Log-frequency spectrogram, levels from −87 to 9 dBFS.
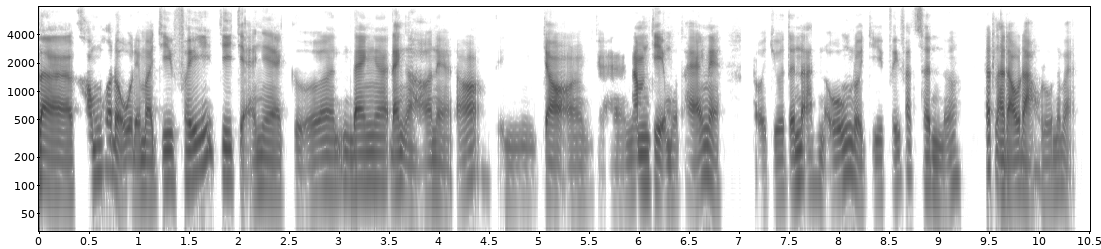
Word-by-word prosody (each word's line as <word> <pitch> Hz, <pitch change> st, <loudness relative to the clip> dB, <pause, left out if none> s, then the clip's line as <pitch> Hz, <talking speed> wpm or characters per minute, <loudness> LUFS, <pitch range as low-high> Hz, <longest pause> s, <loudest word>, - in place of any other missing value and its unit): là 95 Hz, -2 st, +6 dB
không 120 Hz, +4 st, -1 dB
có 155 Hz, -, +1 dB
đủ 100 Hz, -, +2 dB
để 95 Hz, -, +1 dB
mà 95 Hz, -1 st, +2 dB
chi 120 Hz, +5 st, 0 dB
phí, 145 Hz, -, +3 dB
chi 125 Hz, -1 st, +2 dB
trả -, -, -2 dB
nhà 95 Hz, -2 st, 0 dB
cửa 100 Hz, +3 st, -1 dB, 0.2 s
đang, 110 Hz, +1 st, +4 dB
ờ, 110 Hz, -1 st, +1 dB
đang 105 Hz, +1 st, +4 dB
ở 90 Hz, 0 st, -2 dB
nè, 85 Hz, -4 st, -3 dB
đó, -, -, 0 dB, 0.2 s
thì -, -, -18 dB, 0.4 s
trọ 85 Hz, -, +3 dB, 0.2 s
cả -, -, -12 dB, 0.2 s
5.000.000 105 Hz, -2 st, +3 dB
1 85 Hz, -, -4 dB
tháng -, -, 0 dB
nè, -, -, +2 dB, 0.4 s
rồi -, -, -6 dB
chưa 95 Hz, -, -3 dB
tính 115 Hz, -, +1 dB
ăn 105 Hz, -3 st, 0 dB
uống, 140 Hz, -, +1 dB
rồi -, -, 0 dB
chi 100 Hz, -, -7 dB
phí 100 Hz, -, -3 dB
phát 135 Hz, -, -6 dB
sinh 100 Hz, -4 st, -2 dB
nữa, 105 Hz, +7 st, -7 dB, 0.3 s
rất -, -, +1 dB
là 95 Hz, -, +5 dB
đau 90 Hz, 0 st, +5 dB
đầu -, -, +2 dB
luôn 90 Hz, +2 st, -7 dB
đó 105 Hz, -, -4 dB
bạn. 105 Hz, -, -8 dB
100 Hz, 245 wpm, -27 LUFS, 95-110 Hz, 0.4 s, là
